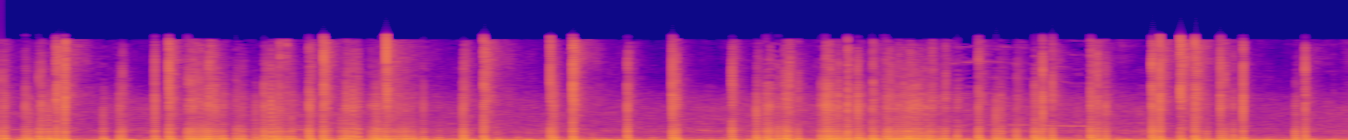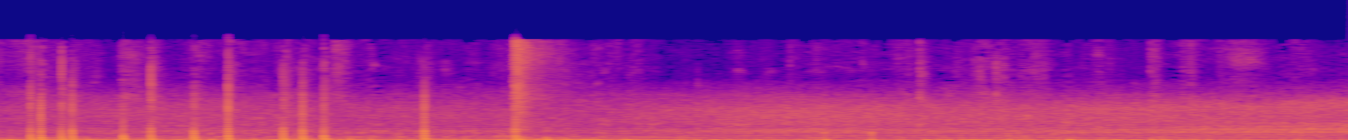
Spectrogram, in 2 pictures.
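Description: Aerial fireworks display: a rapid barrage of bangs and pops from bursting shells over a steady low rumble, dense for the first several seconds and then thinning to scattered pops as the loudness falls away.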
